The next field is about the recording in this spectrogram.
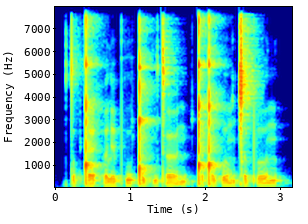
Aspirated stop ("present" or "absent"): present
